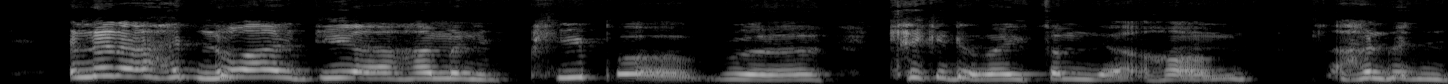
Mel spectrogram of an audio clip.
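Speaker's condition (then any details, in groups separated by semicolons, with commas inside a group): Deafness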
